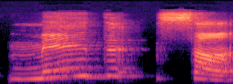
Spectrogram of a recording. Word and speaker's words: médecin: Médecin. No se pronuncia la segunda E.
